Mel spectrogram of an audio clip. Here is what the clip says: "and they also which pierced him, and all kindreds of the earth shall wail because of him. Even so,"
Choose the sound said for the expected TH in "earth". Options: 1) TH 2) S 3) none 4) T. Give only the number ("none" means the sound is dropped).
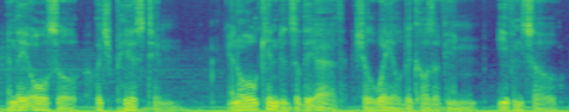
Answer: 1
